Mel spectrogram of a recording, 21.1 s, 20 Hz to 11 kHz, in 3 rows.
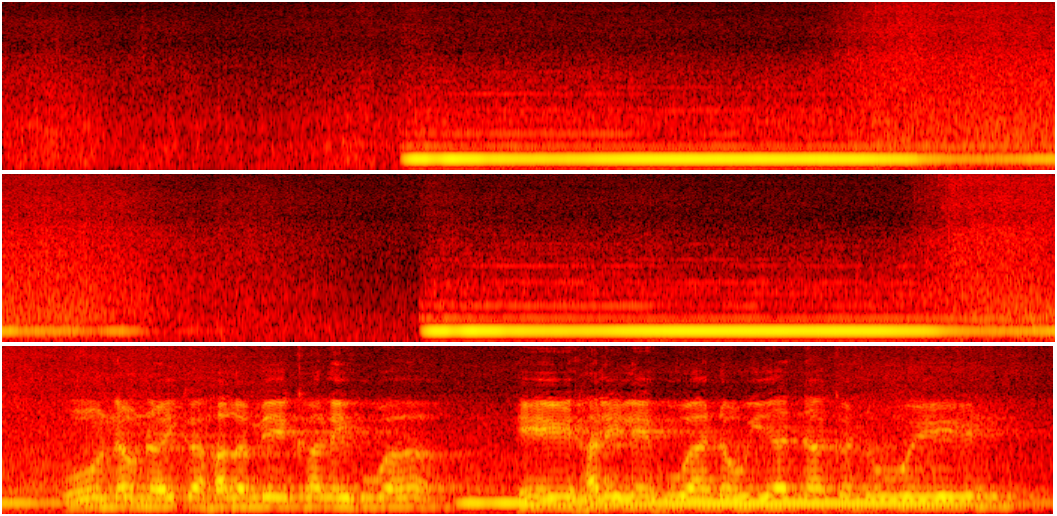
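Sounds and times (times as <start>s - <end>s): ocean waves: 0.0s - 21.0s
conch shell blasts: 2.7s - 8.0s, 9.8s - 14.9s, 16.8s - 21.0s.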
